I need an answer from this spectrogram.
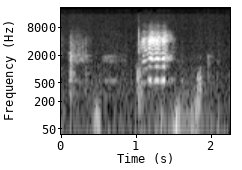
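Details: Goat (Capra hircus): a lone young kid in a goat pen beside a forest village cries out with a high, wavering bleat, frightened by an approaching stranger, on a hot sunny day.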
